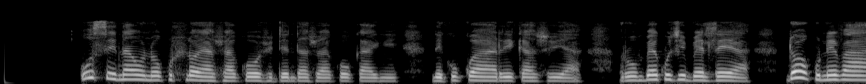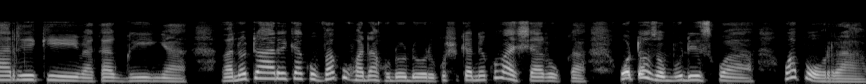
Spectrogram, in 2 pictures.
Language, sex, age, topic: Ndau, male, 18-24, health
